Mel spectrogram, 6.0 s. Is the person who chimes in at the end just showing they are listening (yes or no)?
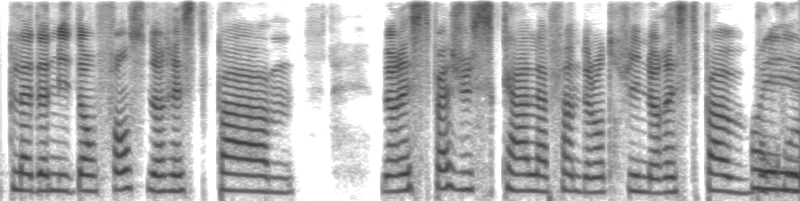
no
